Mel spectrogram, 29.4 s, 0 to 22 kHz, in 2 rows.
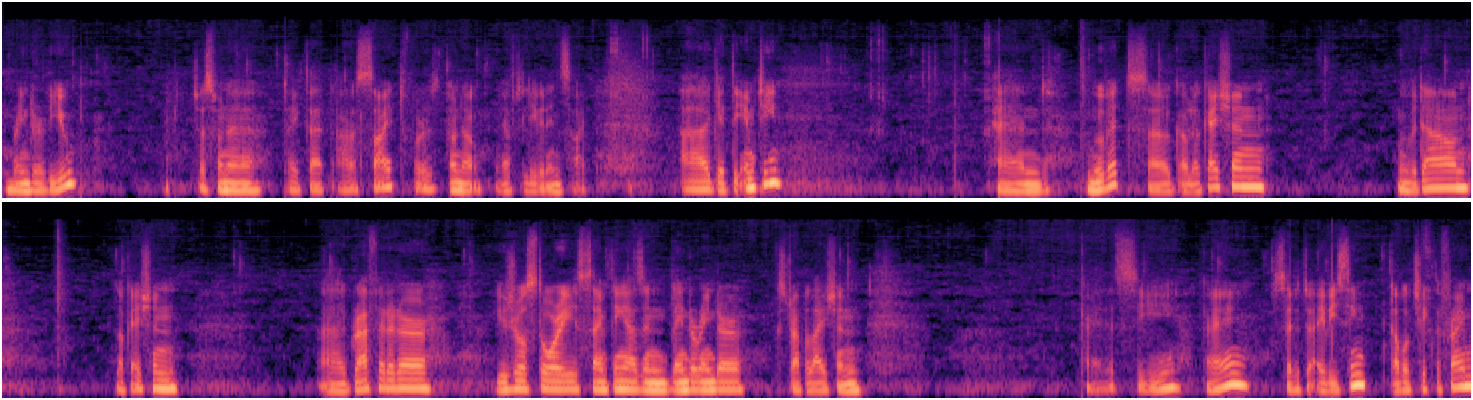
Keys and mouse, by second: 4.3-9.8 drag, 11.5 i, 15.8 i.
